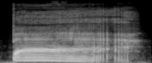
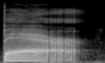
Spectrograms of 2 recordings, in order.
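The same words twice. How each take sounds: First: It is said with no R sound at the end. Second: It is said with an R sound at the end. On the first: The speaker calls it right. "It doesn't have the R sound in it" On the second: The speaker calls it wrong. "not pronounced like bear, like in an American accent"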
